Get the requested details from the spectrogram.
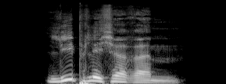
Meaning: strong dative masculine/neuter singular comparative degree of lieblich
- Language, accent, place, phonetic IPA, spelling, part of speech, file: German, Germany, Berlin, [ˈliːplɪçəʁəm], lieblicherem, adjective, De-lieblicherem.ogg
